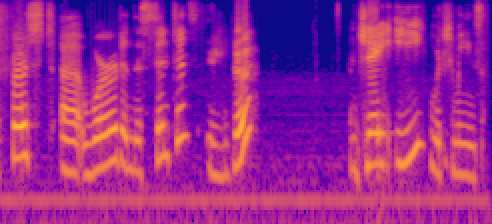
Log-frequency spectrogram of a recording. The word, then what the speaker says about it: je: So we want to try to get used to pronouncing the E as otherwise it can create confusion. So that first word there is je.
